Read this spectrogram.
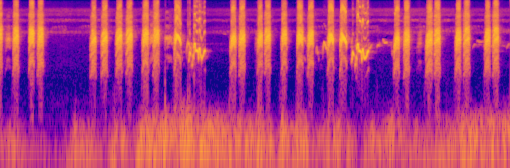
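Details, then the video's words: Sooty-headed bulbul giving lively 'gacor' song to lure wild bulbuls: clusters of quick sharp chips with a couple of gurgling warbled notes, low rumble throughout. "Suara Burung KUTILANG GACOR Rapat Menekan Lawan Ampuh Untuk Memikat BURUNG KUTILANG Liar"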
